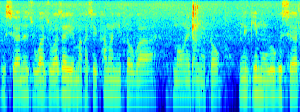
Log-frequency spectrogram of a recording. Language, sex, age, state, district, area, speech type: Bodo, male, 30-45, Assam, Kokrajhar, rural, spontaneous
